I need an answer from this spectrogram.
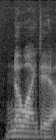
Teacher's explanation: There's linking here, isn't there? It's a W sound.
